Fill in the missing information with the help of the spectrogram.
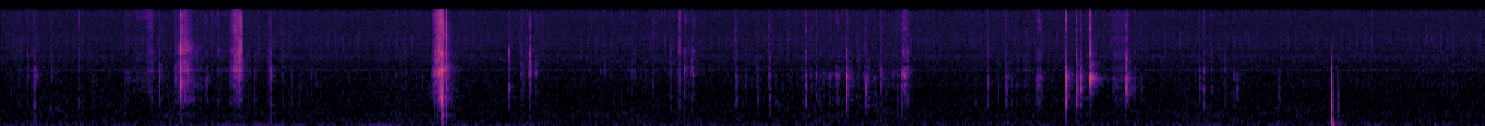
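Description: Faint handling sounds of a cardboard and paper prank gum pack: rustling, scraping and scattered light clicks as the gum stick is slid in and out of the box, with one sharp click near the end.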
